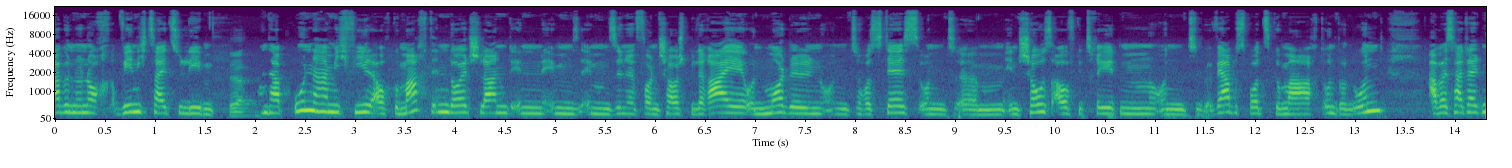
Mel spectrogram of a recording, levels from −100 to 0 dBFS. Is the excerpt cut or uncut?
cut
